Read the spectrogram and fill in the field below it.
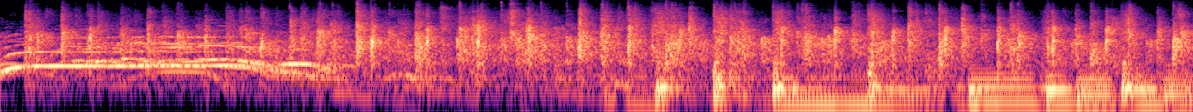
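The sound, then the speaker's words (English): A full studio audience applauds steadily and live in the Blue Moon Listener Lounge at the River Studios, welcoming back a band. Dense clapping with a brief voice or cheer early on and low musical tones rising underneath toward the end. “We have a full crowd with us, and we would like to welcome back to the River Studios,”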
